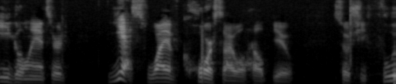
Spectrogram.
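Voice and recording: With a quiet background, the passage is read aloud in a natural voice.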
